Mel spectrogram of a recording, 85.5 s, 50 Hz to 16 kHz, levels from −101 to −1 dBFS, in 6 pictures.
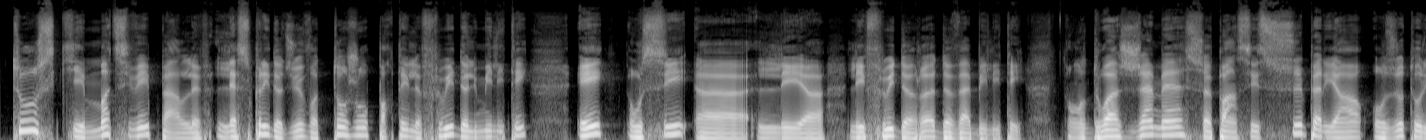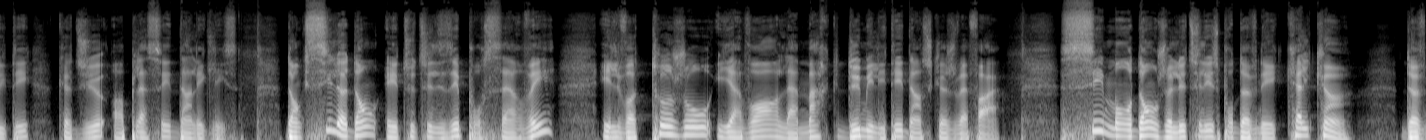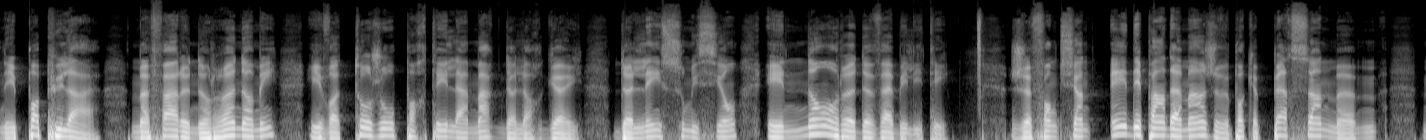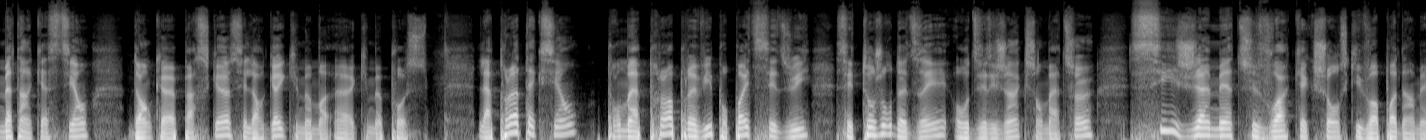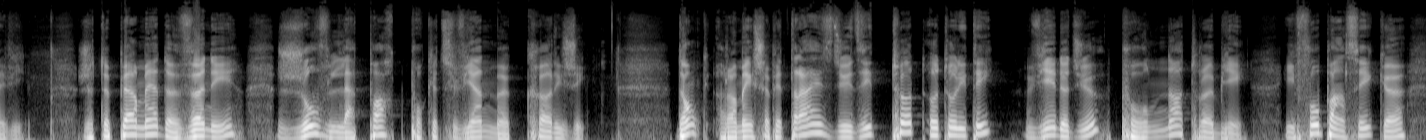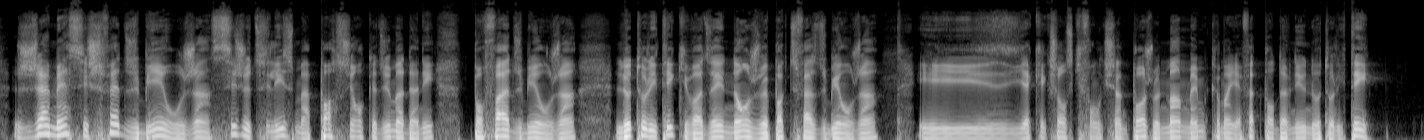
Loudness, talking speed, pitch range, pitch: -21 LUFS, 170 wpm, 100-135 Hz, 110 Hz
